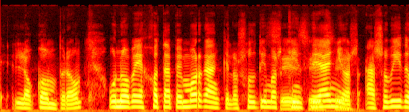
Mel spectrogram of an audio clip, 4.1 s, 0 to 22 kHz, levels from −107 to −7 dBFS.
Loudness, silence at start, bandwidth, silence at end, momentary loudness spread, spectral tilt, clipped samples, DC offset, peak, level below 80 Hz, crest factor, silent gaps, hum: -26 LUFS; 0 s; 10 kHz; 0 s; 6 LU; -7 dB/octave; under 0.1%; under 0.1%; -10 dBFS; -54 dBFS; 14 dB; none; none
